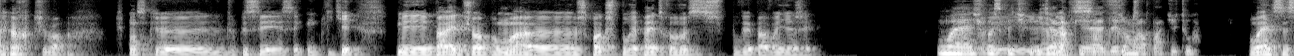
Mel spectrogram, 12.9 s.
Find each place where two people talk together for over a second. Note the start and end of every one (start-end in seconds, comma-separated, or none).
9.5-11.6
